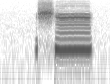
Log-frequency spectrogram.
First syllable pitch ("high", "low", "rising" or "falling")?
high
